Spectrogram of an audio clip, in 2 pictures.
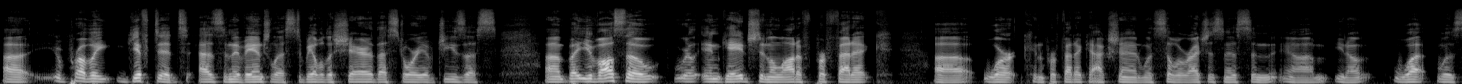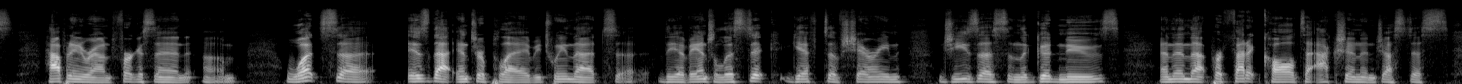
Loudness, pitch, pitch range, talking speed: -22 LUFS, 115 Hz, 110-130 Hz, 150 wpm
